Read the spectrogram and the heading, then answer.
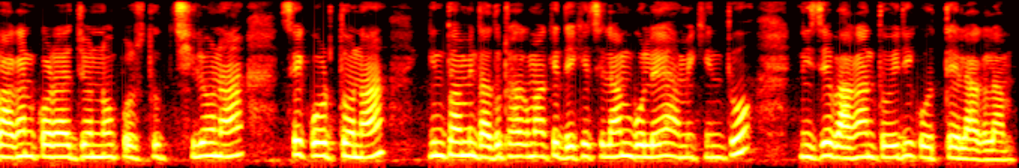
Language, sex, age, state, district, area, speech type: Bengali, female, 45-60, West Bengal, Bankura, urban, spontaneous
